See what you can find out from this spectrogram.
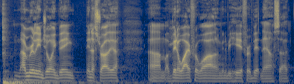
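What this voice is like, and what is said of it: Put-on Australian accent. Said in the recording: “what ranks up at the top is Australian, though... How is Chris Hemsworth?”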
